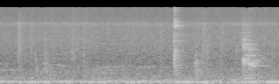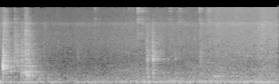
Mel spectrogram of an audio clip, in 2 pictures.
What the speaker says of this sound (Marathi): आणि हे पुन्हा छान असं मिक्स करून घ्यायचं आहे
